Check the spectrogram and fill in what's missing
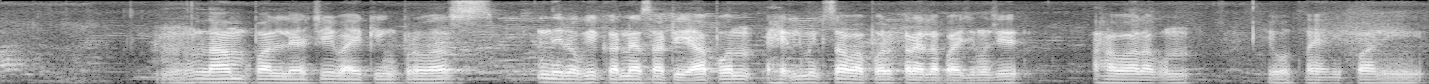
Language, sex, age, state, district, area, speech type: Marathi, male, 30-45, Maharashtra, Beed, rural, spontaneous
